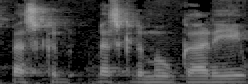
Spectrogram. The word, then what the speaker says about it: Passamaquoddy: The Passamaquoddy tribe, in my language, it's Passamaquoddy, which is pronounced, that's the way it's pronounced in my language, and it means people who spear pollock.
